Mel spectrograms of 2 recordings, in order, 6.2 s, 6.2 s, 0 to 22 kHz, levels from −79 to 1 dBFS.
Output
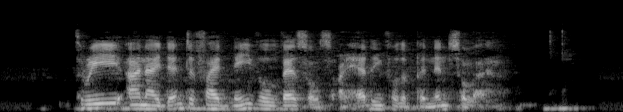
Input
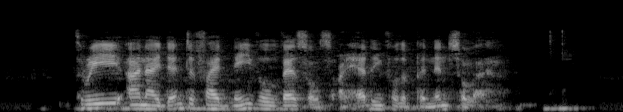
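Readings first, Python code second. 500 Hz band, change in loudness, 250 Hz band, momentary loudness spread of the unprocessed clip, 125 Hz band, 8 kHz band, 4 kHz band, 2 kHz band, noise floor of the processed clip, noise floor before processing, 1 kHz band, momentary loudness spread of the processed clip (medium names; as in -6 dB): +4.5 dB, +4.0 dB, +4.5 dB, 16 LU, +4.5 dB, no reading, +3.5 dB, +4.0 dB, -66 dBFS, -70 dBFS, +4.5 dB, 17 LU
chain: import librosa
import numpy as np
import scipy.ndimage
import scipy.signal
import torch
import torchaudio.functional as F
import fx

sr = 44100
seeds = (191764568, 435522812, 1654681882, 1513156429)

y = fx.dynamic_eq(x, sr, hz=3100.0, q=3.9, threshold_db=-47.0, ratio=4.0, max_db=-5)
y = y * librosa.db_to_amplitude(4.5)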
